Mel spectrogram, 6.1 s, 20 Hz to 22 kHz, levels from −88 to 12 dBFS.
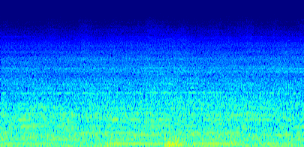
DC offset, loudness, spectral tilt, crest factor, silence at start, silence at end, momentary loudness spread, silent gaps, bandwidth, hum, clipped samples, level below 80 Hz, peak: under 0.1%; -33 LUFS; -6 dB/octave; 16 dB; 0 s; 0 s; 4 LU; none; 13.5 kHz; none; under 0.1%; -42 dBFS; -16 dBFS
